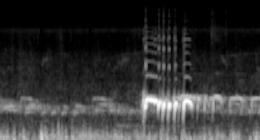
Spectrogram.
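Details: Local zebra dove with a strong voice, calling to lure doves. Soft background cooing gives way to one loud burst of rapid staccato notes, then quieter cooing continues.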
